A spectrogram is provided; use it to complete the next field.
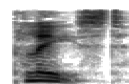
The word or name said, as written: placed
